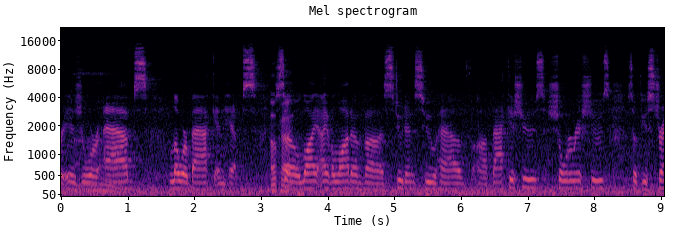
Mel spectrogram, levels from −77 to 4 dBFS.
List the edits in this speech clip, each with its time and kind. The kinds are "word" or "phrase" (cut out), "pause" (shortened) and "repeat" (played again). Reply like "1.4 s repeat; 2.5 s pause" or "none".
none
